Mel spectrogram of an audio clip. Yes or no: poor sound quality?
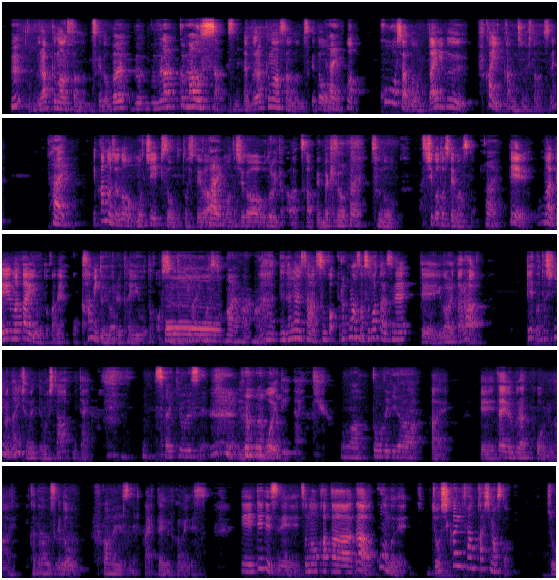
yes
